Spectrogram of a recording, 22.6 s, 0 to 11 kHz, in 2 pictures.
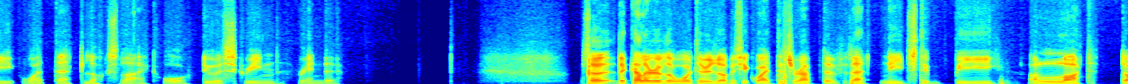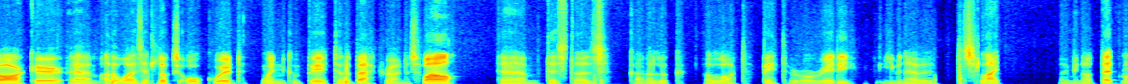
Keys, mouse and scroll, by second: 0.0 ctrl+s, 1.0 z, 7.5 right click, 8.5-9.4 scroll up 9, 9.4 middle click, 10.1 click, 15.2 right click, 17.4 click.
